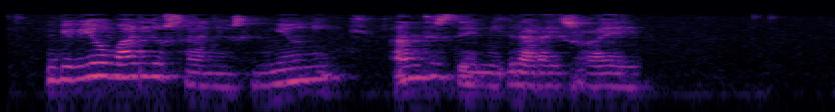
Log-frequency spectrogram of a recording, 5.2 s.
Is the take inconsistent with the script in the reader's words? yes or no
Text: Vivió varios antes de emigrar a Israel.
yes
